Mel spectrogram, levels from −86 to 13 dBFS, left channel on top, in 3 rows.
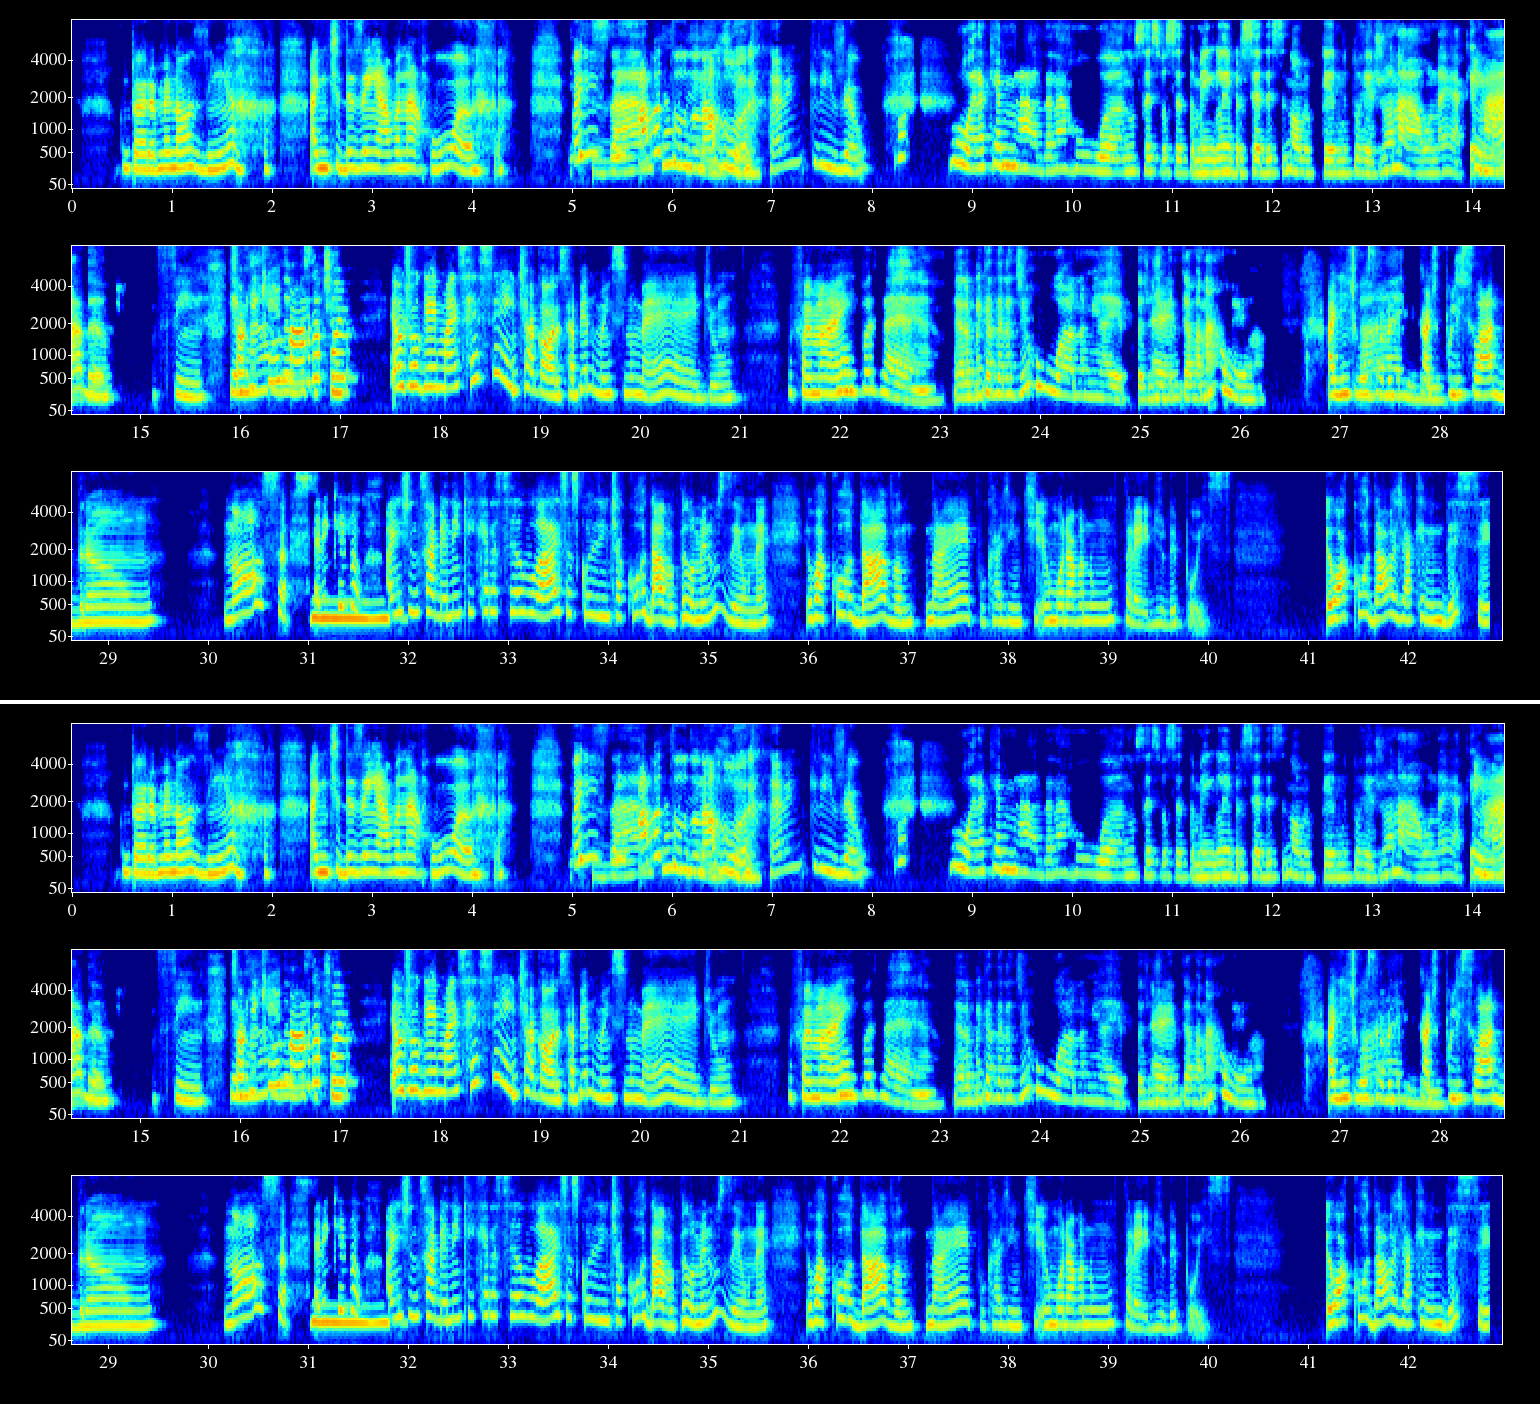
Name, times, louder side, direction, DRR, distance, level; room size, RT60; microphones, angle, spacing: voice 1, 0.2-8.6 14.0-14.7 15.3-17.1 17.5-21.0 21.5-22.1 25.1-25.4 26.6-29.5 30.2-31.5 31.8-40.0 41.2-42.8, left 1 dB, 5° left, 0.5 m, -22 dB
voice 2, 5.0-6.9 8.2-8.3 8.8-14.7 15.9-17.0 22.0-26.2 27.2-28.0 31.0-31.8, left 4 dB, 90° left, 0.9 m, -24 dB
head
